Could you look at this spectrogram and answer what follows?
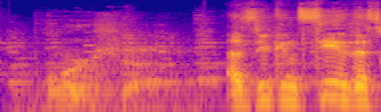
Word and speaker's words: Porsche: out hey it's Adam and Jeremy and it's pronounced Porche as you can see this car behind us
